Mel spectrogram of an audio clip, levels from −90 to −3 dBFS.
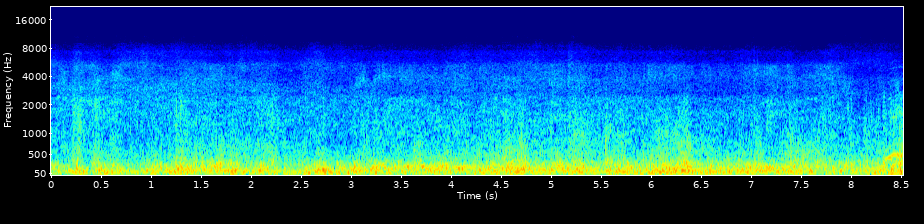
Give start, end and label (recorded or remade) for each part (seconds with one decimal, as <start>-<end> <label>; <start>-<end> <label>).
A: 0.0-1.9 remade; 1.9-2.4 recorded; 2.4-3.0 remade; 3.0-4.1 recorded; 4.1-5.2 remade; 5.2-7.2 recorded; 7.2-8.0 remade; 8.0-8.5 recorded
